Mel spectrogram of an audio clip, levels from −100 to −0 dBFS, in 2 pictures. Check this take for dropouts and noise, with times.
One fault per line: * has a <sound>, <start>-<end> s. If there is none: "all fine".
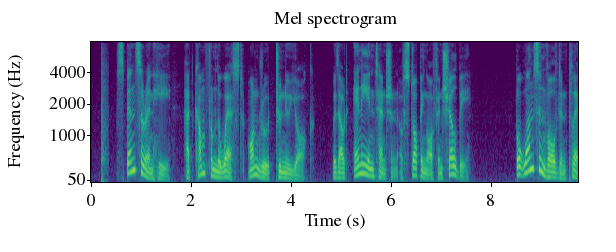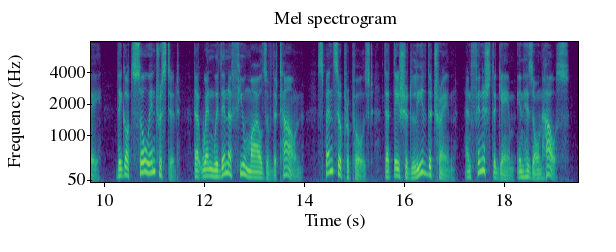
* has a tap, 0.2-0.4 s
